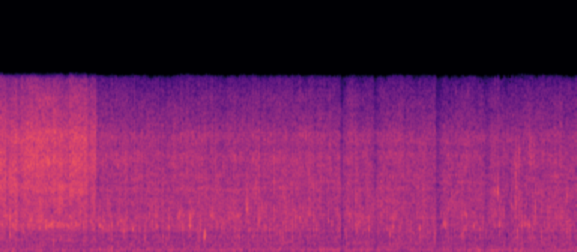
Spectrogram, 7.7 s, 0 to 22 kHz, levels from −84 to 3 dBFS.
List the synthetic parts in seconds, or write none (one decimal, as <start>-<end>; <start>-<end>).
0.0-6.6; 7.2-7.7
